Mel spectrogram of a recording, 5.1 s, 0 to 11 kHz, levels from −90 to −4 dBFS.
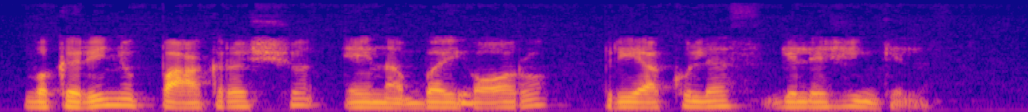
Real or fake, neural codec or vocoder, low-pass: fake; vocoder, 24 kHz, 100 mel bands, Vocos; 9.9 kHz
